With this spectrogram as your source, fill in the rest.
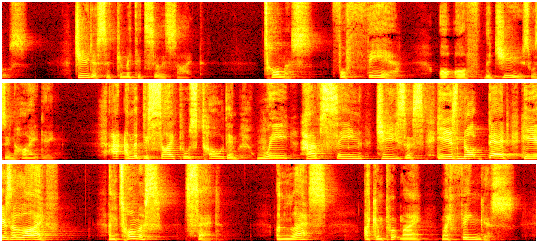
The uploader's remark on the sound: This sermon was preached at Welcome Baptist Church on Sunday 9th July 2023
